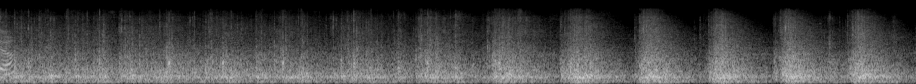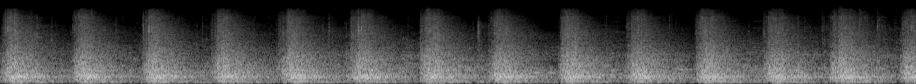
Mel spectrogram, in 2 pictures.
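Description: Members of parliament applauding by thumping their desks and clapping. It starts as a jumble, then from about four seconds in settles into a steady unison beat of a little under two thumps a second.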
